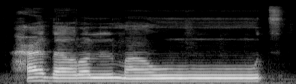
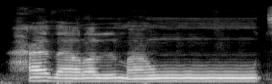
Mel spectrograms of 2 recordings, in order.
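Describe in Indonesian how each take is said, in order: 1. Vokal pada kata terakhir dibaca panjang. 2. Vokal pada kata terakhir dibaca panjang.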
